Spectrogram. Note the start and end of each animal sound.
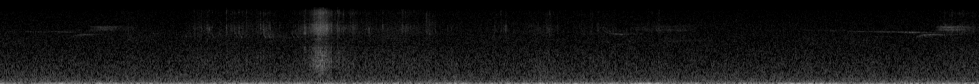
0.1s-1.6s: Black-throated Green Warbler (Setophaga virens)
1.7s-3.3s: Ovenbird (Seiurus aurocapilla)
5.8s-7.1s: Black-throated Blue Warbler (Setophaga caerulescens)
8.4s-9.8s: Black-throated Green Warbler (Setophaga virens)

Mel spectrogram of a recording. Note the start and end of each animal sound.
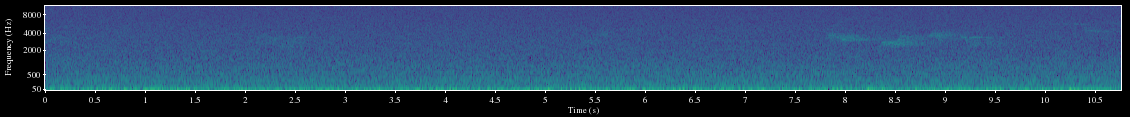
0.0s-10.8s: Red-eyed Vireo (Vireo olivaceus)
7.7s-9.4s: Scarlet Tanager (Piranga olivacea)
9.9s-10.8s: Black-throated Green Warbler (Setophaga virens)

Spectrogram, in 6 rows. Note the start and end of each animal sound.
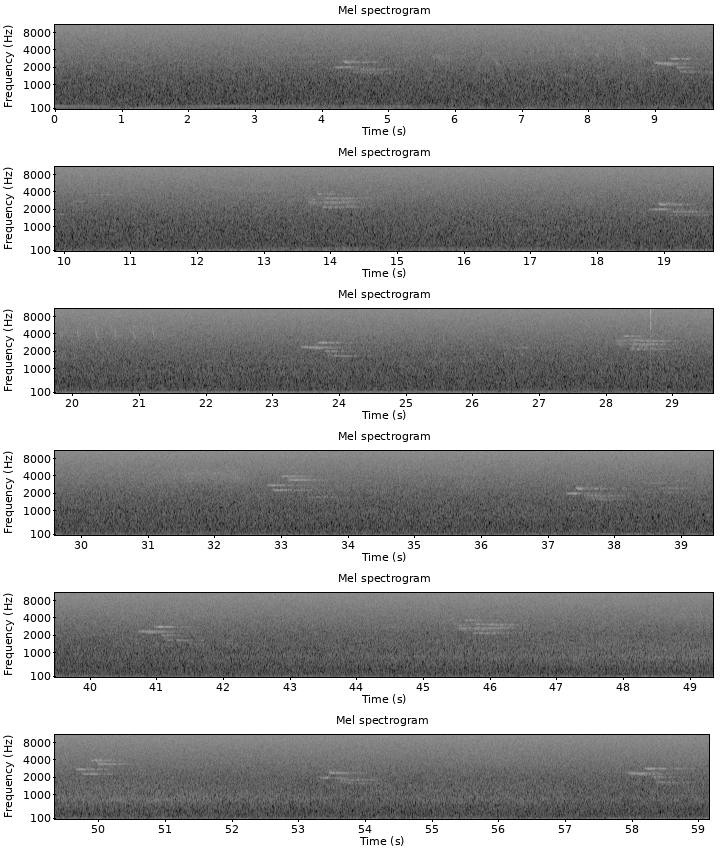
4.0s-5.1s: Wood Thrush (Hylocichla mustelina)
8.9s-9.9s: Wood Thrush (Hylocichla mustelina)
13.6s-14.5s: Wood Thrush (Hylocichla mustelina)
18.7s-19.8s: Wood Thrush (Hylocichla mustelina)
19.1s-21.6s: Ovenbird (Seiurus aurocapilla)
23.4s-24.4s: Wood Thrush (Hylocichla mustelina)
28.1s-29.0s: Wood Thrush (Hylocichla mustelina)
31.0s-32.6s: Ovenbird (Seiurus aurocapilla)
32.7s-33.8s: Wood Thrush (Hylocichla mustelina)
37.2s-38.0s: Wood Thrush (Hylocichla mustelina)
40.7s-41.6s: Wood Thrush (Hylocichla mustelina)
45.4s-46.5s: Wood Thrush (Hylocichla mustelina)
49.4s-50.5s: Wood Thrush (Hylocichla mustelina)
53.3s-54.0s: Wood Thrush (Hylocichla mustelina)
57.9s-59.0s: Wood Thrush (Hylocichla mustelina)

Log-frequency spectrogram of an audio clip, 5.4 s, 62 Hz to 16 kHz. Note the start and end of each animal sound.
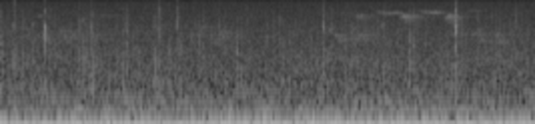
0.0s-5.4s: Red-eyed Vireo (Vireo olivaceus)
3.4s-5.0s: Blackburnian Warbler (Setophaga fusca)

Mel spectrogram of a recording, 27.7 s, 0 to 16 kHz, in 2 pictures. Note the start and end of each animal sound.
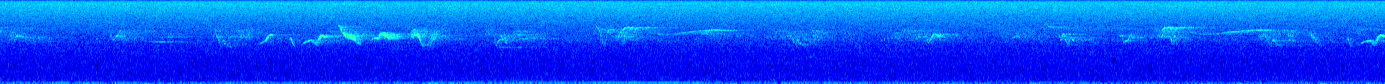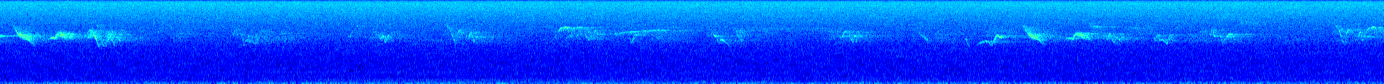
0.0s-18.7s: Red-eyed Vireo (Vireo olivaceus)
1.4s-1.9s: Wood Thrush (Hylocichla mustelina)
2.0s-4.5s: Scarlet Tanager (Piranga olivacea)
5.9s-7.6s: Eastern Wood-Pewee (Contopus virens)
11.2s-13.2s: Eastern Wood-Pewee (Contopus virens)
12.9s-15.5s: Scarlet Tanager (Piranga olivacea)
19.1s-27.7s: Red-eyed Vireo (Vireo olivaceus)
19.3s-21.1s: Eastern Wood-Pewee (Contopus virens)
23.0s-26.3s: Scarlet Tanager (Piranga olivacea)

